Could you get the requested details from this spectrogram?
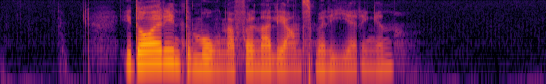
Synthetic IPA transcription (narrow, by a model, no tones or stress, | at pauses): ɪd̪ɑːæɖɪnt̪əmuːɡnad̪fœɾɛnalɪansmeːɾɛjeːɾɪŋən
